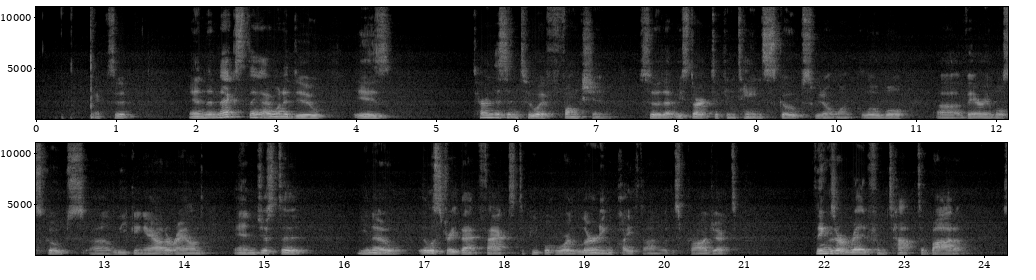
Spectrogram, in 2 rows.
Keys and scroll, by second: 0.0-0.9 typing.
